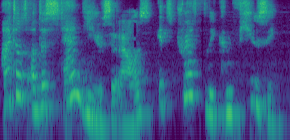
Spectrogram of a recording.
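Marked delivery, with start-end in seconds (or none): 0.0-1.3 put-on higher, girlish Alice; a light girl's voice, pitched up. Reads Alice dialogue. 2.0-3.5 put-on higher, girlish Alice; a light girl's voice, pitched up. Alice dialogue.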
